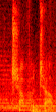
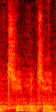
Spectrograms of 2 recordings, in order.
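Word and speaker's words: Chupa Chups: on your sponsor it's not and most people pronounce it Chapa chap it's not it's actually Chupa chup and it actually is um Spanish for sucky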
